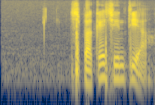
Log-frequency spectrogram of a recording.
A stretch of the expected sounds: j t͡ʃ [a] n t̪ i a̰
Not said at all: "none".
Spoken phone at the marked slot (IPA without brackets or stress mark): i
